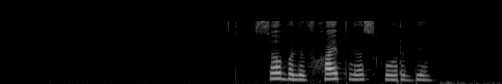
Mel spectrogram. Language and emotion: Russian, neutral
